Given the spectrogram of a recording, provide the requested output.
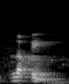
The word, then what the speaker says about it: ploughing: PLOUGHING, प्लपिंग। Here G is silent.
